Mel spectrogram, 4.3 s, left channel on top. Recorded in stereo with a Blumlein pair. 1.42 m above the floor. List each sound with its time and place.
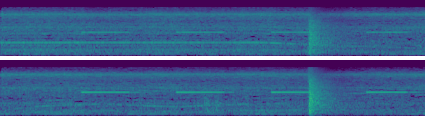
0.8 s a microwave: 25° right, 0.5 m
3.1 s a clap: 70° right, 1.1 m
